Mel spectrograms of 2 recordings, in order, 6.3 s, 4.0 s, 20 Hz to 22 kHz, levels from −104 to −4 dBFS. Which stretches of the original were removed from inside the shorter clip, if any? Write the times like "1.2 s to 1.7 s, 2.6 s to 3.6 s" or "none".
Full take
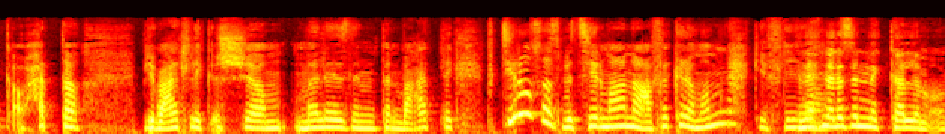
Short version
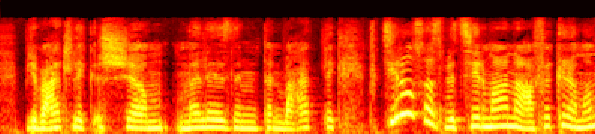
none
